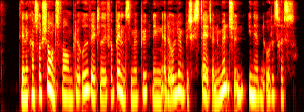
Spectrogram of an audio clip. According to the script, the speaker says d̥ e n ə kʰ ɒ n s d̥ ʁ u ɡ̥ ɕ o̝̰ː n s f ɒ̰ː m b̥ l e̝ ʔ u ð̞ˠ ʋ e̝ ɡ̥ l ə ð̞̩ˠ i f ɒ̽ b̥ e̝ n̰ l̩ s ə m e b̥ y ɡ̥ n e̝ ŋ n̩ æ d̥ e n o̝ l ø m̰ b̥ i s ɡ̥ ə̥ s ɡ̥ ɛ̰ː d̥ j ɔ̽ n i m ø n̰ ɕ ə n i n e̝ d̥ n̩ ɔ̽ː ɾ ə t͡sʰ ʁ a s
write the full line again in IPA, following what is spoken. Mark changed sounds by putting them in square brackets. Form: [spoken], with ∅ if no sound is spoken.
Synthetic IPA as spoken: d̥ e n ə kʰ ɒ n s d̥ ʁ u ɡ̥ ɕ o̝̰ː n s f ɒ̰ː m b̥ l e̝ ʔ u ð̞ˠ ʋ e̝ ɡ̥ l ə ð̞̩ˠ i f ɒ̽ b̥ e̝ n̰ l̩ s ə m e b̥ y ɡ̥ n e̝ ŋ n̩ æ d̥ e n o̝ l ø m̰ b̥ i s ɡ̥ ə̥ s [d̥] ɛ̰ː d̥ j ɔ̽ n i m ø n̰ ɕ ə n i n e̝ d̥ n̩ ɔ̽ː ɾ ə t͡sʰ ʁ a s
